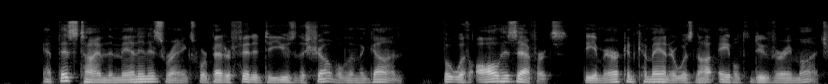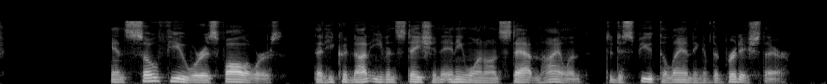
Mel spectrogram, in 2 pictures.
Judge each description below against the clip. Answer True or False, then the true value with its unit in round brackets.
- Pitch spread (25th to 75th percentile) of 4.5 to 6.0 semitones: False (3.2 semitones)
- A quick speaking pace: True (210 wpm)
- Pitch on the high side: False (110 Hz)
